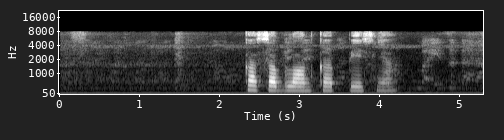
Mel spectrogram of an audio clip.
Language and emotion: Russian, neutral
